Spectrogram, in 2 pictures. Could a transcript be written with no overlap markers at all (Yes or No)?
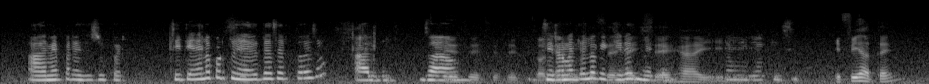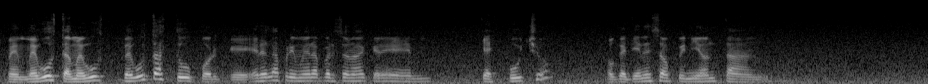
No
